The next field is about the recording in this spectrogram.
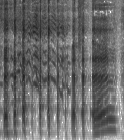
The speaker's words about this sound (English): I mean, you should have said something like, well, our rack of vainly struggling upside down chickens is inexorably trundling towards the guy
